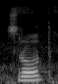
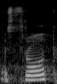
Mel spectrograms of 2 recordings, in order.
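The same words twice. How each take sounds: The two takes are said the same way.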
